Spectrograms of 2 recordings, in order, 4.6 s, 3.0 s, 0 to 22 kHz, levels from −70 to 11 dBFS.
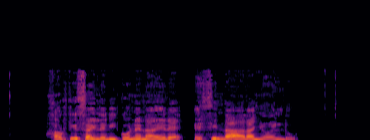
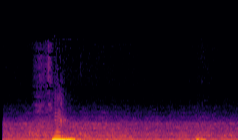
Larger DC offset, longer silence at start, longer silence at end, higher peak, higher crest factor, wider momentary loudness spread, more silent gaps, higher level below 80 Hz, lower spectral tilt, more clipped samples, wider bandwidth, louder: neither; first, 0.6 s vs 0.05 s; first, 0.95 s vs 0 s; second, -6 dBFS vs -2 dBFS; about the same, 18 dB vs 14 dB; second, 13 LU vs 19 LU; neither; second, -70 dBFS vs -46 dBFS; second, -5 dB/octave vs -7.5 dB/octave; neither; second, 11.5 kHz vs 13.5 kHz; second, -23 LUFS vs -15 LUFS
